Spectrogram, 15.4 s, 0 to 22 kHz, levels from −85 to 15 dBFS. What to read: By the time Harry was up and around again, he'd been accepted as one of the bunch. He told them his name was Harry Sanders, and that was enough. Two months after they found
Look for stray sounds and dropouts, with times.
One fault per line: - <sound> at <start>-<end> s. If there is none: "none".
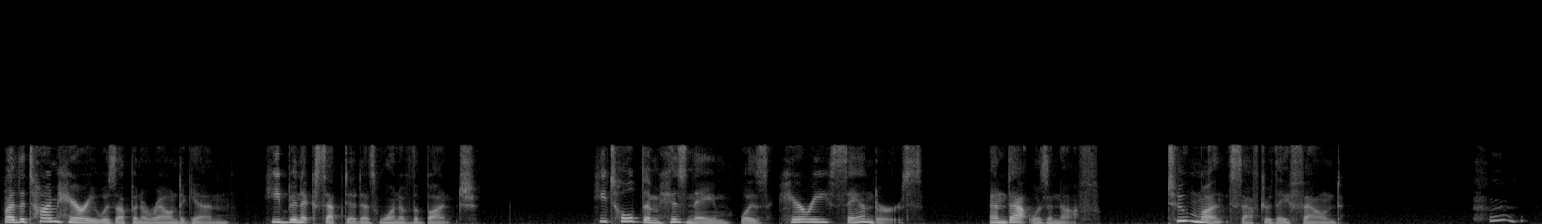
- laugh at 14.7-15.3 s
